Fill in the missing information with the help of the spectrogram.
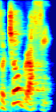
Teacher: it's the third syllable from the last so one two see the third last syllable is stress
